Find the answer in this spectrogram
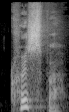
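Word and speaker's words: CRISPR: historic clinical trial to edit her jeans using crisper pronounced uh four years on Victoria gray does not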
